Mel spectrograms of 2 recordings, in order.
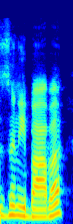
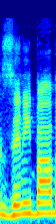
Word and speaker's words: Zeniba: With Haku unconscious, Sen resolves to return the seal and apologize to Zenibaba. Sorry, I keep saying Zenibaba. I think it's just Zeniba.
